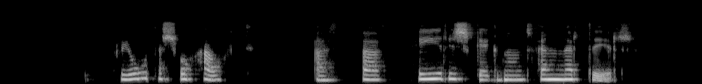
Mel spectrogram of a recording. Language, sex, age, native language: Icelandic, female, 30-39, Polish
